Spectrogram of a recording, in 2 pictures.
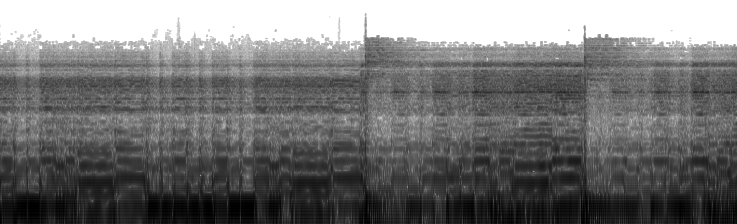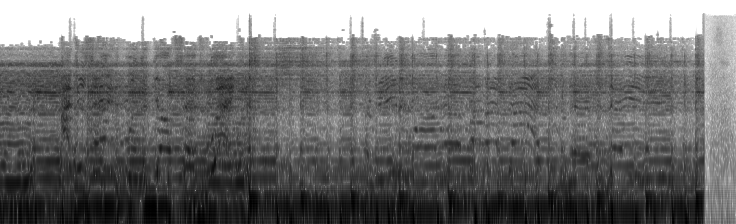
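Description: A band plays a cover of a song from a covers compilation, with loud, driving distorted guitars, pounding drums and vocals that continue throughout.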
